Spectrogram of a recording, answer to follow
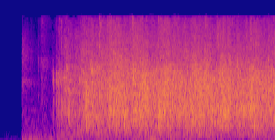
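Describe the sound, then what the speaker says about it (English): Studio audience applause during an interview with Dr. Willie Parker, starting after a brief quiet lead-in and swelling into steady, dense clapping that stays loud to the end. "Yes, clapping for killing babies"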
